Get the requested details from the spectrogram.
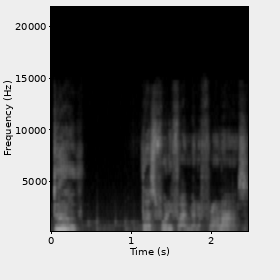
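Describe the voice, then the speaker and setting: With a Spanish accent, a woman speaks in an animated tone. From Spain. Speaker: YouTuber. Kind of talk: casual storytelling vlog. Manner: casual, animated.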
